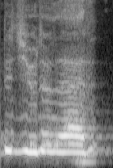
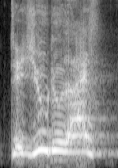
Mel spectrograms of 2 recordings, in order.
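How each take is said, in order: First: It is asked in a warm, gentle tone. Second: It is asked in a stern, harsh tone. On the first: The child has done nothing bad. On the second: The child has done something wrong.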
